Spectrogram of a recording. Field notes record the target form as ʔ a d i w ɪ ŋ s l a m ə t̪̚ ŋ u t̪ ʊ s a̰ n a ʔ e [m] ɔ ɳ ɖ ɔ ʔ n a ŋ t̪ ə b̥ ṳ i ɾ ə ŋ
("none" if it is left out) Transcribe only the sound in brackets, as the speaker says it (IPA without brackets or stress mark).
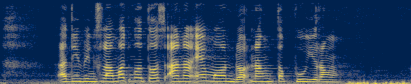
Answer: m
